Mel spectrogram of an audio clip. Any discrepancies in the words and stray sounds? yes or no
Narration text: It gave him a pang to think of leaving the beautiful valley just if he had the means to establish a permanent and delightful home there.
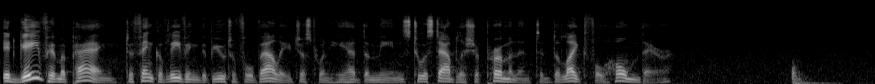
yes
